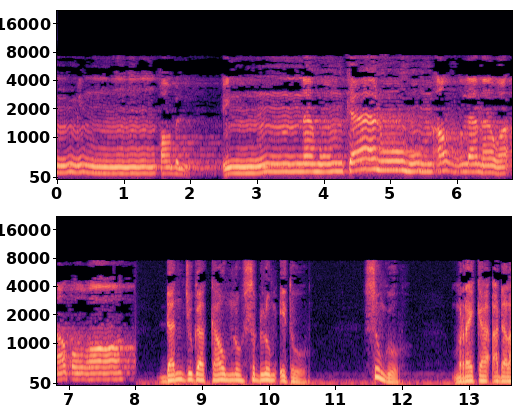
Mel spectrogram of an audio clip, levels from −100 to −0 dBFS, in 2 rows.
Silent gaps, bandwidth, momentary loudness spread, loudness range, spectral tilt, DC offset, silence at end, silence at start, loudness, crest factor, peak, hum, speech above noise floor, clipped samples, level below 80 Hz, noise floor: none; 7.8 kHz; 10 LU; 3 LU; -6 dB/octave; under 0.1%; 0 s; 0 s; -18 LUFS; 16 dB; -2 dBFS; none; 25 dB; under 0.1%; -38 dBFS; -42 dBFS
